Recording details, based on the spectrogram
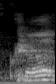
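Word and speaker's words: क्ष: A lot of people pronounce kra in several different ways, but kra is k with the sha, that's the murdhanya. So those two put together.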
